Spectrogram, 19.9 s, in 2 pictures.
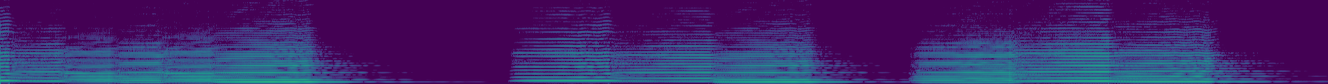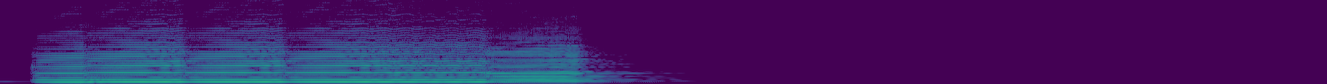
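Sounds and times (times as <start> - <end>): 
viola duet: 0.0 - 2.7, 3.8 - 9.5, 10.2 - 14.6.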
